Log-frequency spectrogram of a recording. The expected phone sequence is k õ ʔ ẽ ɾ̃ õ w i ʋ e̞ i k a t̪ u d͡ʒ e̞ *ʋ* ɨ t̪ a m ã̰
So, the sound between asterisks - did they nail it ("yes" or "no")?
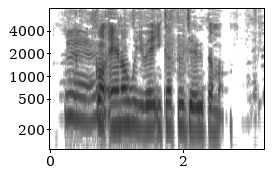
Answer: no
